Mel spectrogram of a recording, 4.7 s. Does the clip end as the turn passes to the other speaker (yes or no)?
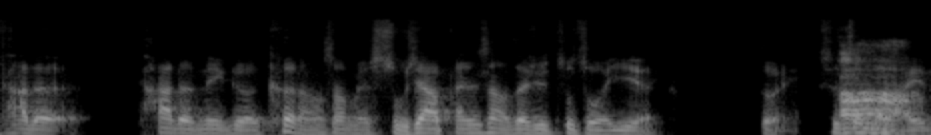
yes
